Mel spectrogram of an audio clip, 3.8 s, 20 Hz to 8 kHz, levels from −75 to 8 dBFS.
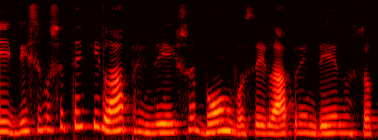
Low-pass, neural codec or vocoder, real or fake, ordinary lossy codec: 7.2 kHz; none; real; none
